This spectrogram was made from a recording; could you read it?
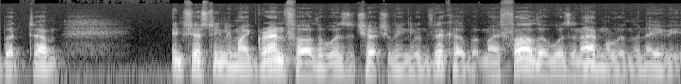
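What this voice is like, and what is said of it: English accent. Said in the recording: “You can tell from my accent, I'm not from this country. I was born in England.”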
